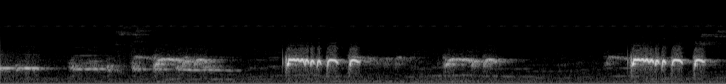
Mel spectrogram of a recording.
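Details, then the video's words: Zebra dove of local stock performing the bekur call used to get other doves to reply; soft cooing lead-in, then two clear phrases of rapid trilled notes followed by smooth low coos. "Perkutut Lokal Gacor Suara bekur super Ampuh bikin Nyaut bunyi"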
